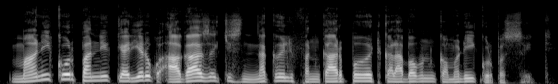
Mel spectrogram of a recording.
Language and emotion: Kashmiri, neutral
